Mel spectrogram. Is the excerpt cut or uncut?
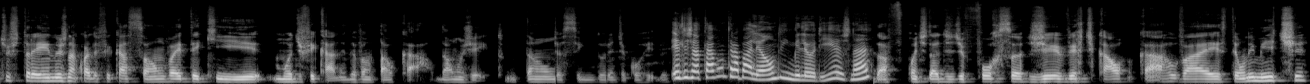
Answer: cut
